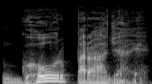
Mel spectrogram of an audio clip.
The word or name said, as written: पराजय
